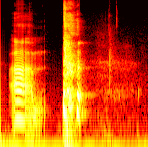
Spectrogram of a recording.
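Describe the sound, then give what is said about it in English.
A person coughs, a harsh, raspy burst preceded by a voiced throat sound, then a quieter pause before another sharp cough cuts in at the end. “don't mind my cough again.”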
